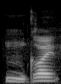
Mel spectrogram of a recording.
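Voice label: "thanks", Cantonese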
